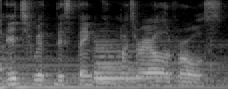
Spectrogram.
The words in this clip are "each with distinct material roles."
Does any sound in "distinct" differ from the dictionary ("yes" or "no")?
no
